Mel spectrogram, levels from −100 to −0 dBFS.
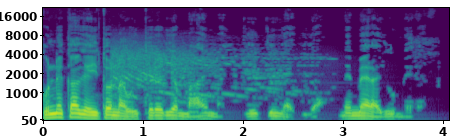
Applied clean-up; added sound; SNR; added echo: classical method spectral subtraction.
